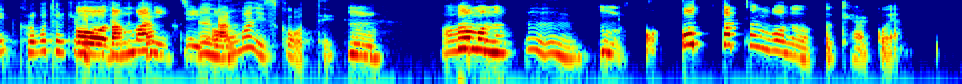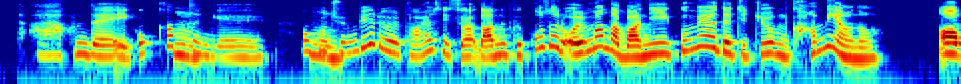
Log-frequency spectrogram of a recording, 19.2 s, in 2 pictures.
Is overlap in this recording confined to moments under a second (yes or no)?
no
